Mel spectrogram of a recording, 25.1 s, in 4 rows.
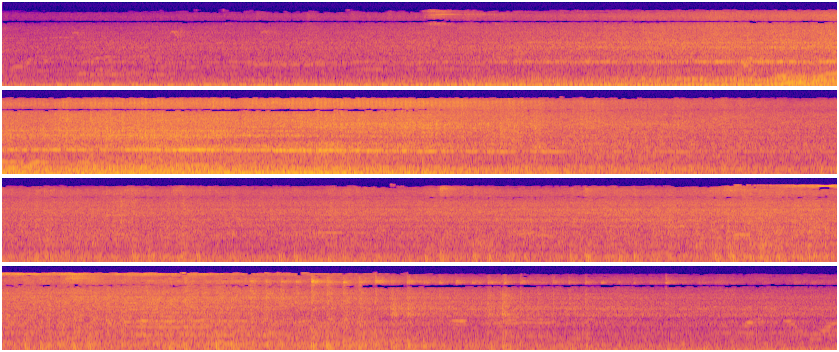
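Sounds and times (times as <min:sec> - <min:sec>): train coaches rumbling: 0:00.0 - 0:25.0
locomotive engine: 0:01.0 - 0:13.3.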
